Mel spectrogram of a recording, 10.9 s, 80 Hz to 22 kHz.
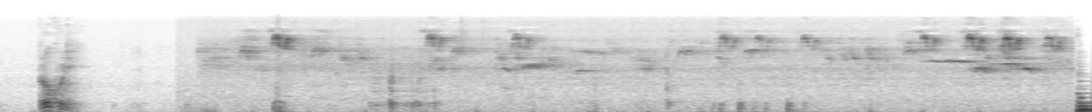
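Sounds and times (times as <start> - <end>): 
speech: 0.4 - 0.9
soft low rustling: 1.0 - 8.9
birds chirping and singing outdoors: 2.0 - 10.8.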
